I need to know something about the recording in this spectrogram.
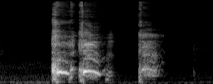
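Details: Three short hoarse coughs, two together and one after a pause, from an adult who has recently been ill.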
